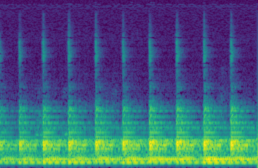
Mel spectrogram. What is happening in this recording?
efan grill - soft tapping
An electric fan as a percussion instrument. Hitting and scraping the metal grills of an electric fan makes nice sounds.
sample, electric-fan, reverberation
